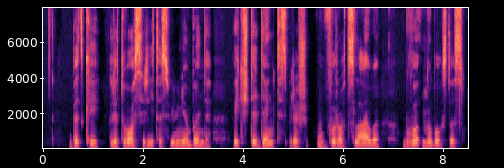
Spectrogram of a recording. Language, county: Lithuanian, Telšiai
